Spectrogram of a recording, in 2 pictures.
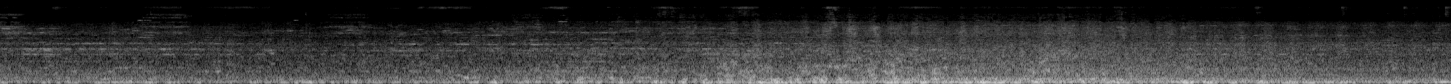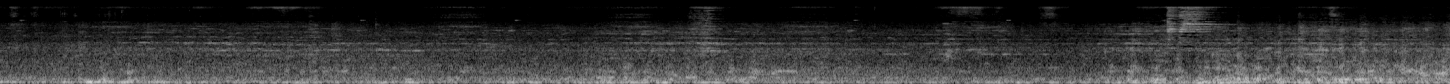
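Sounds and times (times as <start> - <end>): steel wheels rumbling on rail: 0.0 - 29.0
wheel squeal: 14.4 - 29.0.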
